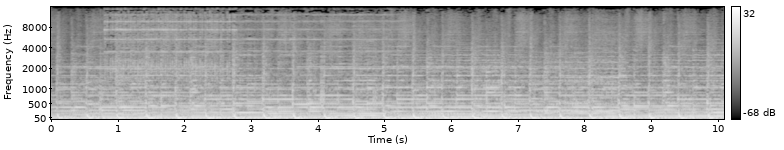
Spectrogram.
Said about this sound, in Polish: Niech ten dźwięk tego budzika pobudzi także i Ciebie.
